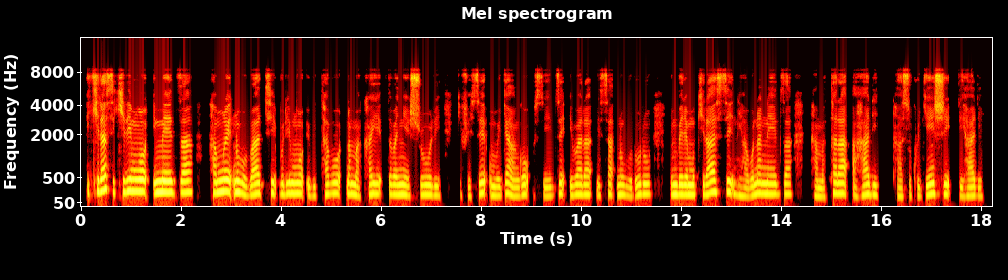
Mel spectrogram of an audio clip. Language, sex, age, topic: Rundi, male, 36-49, education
